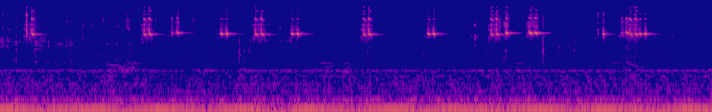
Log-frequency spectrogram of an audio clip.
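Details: Recorded crickets give sharp, repeated chirps, some doubled, spread unevenly across the few seconds, while a constant low rumble lies beneath.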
